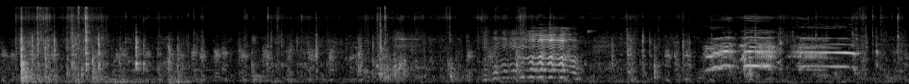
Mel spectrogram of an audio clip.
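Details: A goat at feeding time, kept by a beginner farmer who has brought fodder, gives one strong quavering bleat mid-clip, followed by another harsh animal call amid rustling and handling noises.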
